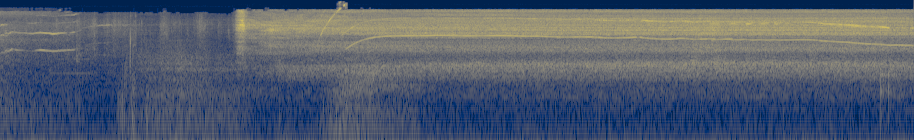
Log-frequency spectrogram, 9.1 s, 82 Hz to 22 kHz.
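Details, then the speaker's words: High-speed dental drill reducing about 1 mm of labial enamel on an adult woman's worn upper central incisor (tooth 8) for a 3/4 porcelain veneer crown, deep overbite case; steady high-pitched whine with hissing spray. "so i'm going to go about a millimeter just put a little mark there and just take it down"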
